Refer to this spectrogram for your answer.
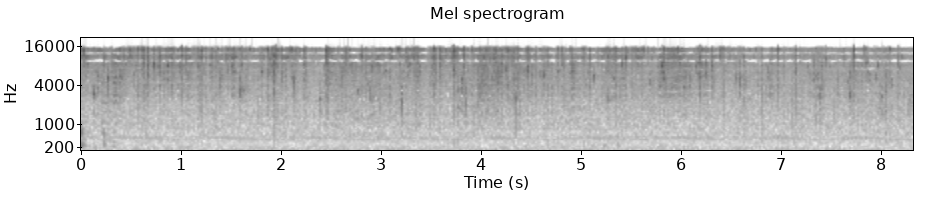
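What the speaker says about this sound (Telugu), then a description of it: "ఆయిల్ వేడెక్కినాక బజ్జీలు వేసుకుందాం" Wheat flour bajji fritters fry in hot oil, a dense, steady close-up sizzle and crackle that carries evenly throughout with fine popping bursts and no pauses.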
